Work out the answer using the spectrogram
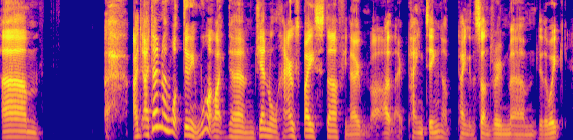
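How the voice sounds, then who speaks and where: A man's voice: fairly low pitch, sing-song, normal speed, fairly bright tone. A middle-aged British man co-hosting a podcast, chatting casually in a rambling, self-deprecating way. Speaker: podcast co-host. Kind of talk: casual chat.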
